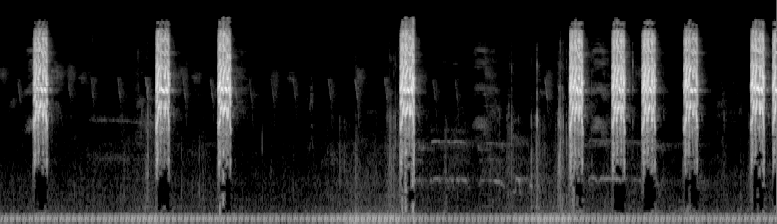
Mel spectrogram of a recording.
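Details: Rasping, broadband squawks from a cinnamon green-cheeked conure, spaced widely at first, then coming in a quicker run of short bursts near the end; a low hum runs throughout.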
